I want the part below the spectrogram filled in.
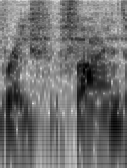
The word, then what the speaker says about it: Ralph Fiennes: Like one of the hosts is called Ralph, and he's annoyed that like Rafe, you know, Ralph Fiennes, is Rafe Fiennes, and it's spelled exactly the same.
